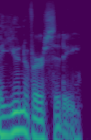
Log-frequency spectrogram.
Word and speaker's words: university: A university, a uniform, a unit. In these cases, the U makes a J sound like the Y in U which is a consonant sound.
